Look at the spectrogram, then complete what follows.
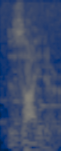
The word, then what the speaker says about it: cider: that West country Tipple cider pronounced of course zider or scrum a couple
